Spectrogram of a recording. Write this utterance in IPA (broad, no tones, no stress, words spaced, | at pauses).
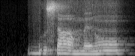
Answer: ɓusɾɑ mæɾɔ̃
